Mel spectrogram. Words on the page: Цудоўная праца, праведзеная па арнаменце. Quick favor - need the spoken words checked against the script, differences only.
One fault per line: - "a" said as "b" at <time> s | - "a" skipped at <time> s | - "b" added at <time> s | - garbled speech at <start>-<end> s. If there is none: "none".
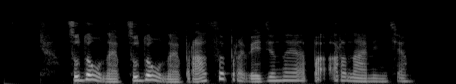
- "цудоўная" added at 1.3 s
